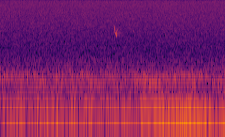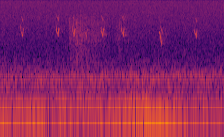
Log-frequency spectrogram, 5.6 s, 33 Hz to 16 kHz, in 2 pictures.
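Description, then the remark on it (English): A caged bird beneath a lodgepole pine gives a scattered series of short, high chip-like flight calls, some faint, over a steady low outdoor rumble. No one speaks. “That was 411 giving flight calls.”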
